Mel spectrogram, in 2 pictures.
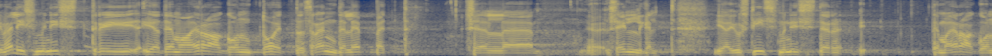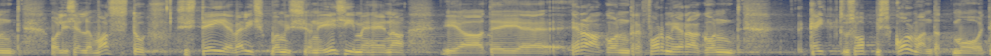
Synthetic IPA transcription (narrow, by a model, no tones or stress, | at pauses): vælʲisminist̪rijɑt̪e̞mɑe̞ɾɑko̞nd̪̥̚t̪o̞e̞t̪ˑːɑsrænd̪e̞le̞pːˑe̞t̪ːˑ | se̞lːe | se̞lɡ̥e̞lt̪ˑjɑjust̪iːt̪sminist̪e̞r | t̪e̞mɑe̞ɾɑko̞nd̪̥o̞lʲise̞lːevɑst̪usist̪e̞jevælʲisko̞misjo̞̰nie̞sʲime̞ɦe̞nɑjɑt̪e̞jeeɾɑko̞nd̪̥re̞fo̞rmie̞ɾɑko̞nd̪̥ | kæjt̪ːuso̞ːpːisko̞lmɑnd̪̥ɑt̪ːˑmo̞ːd̪̥i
